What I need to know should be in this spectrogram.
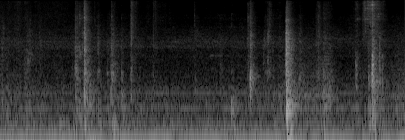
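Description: A wardrobe door slides and knocks shut.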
